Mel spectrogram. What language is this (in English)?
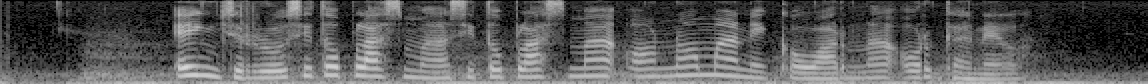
Javanese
